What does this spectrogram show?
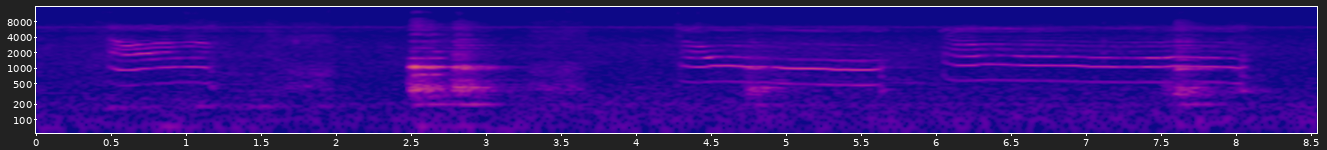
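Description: A cat makes long, tonal yowls, each held for about a second, and some slide slightly in pitch. Between them comes a brief, explosive hiss, the sound of an angry cat.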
